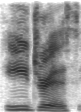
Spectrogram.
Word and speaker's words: Idris: star says kudos to her uh ruthie says pronounce idris idris idris oh i see idris okay thank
